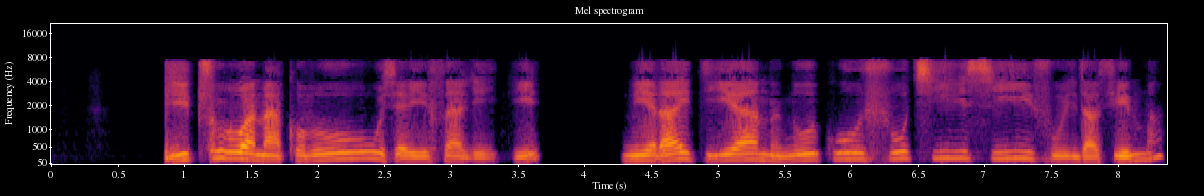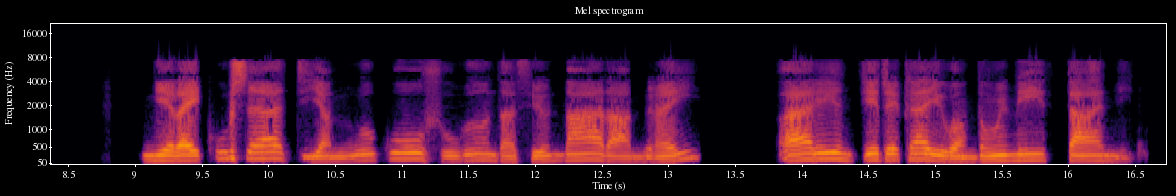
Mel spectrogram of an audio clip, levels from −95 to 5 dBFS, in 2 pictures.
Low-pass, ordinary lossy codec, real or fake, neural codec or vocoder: 7.2 kHz; AAC, 32 kbps; fake; codec, 16 kHz, 0.5 kbps, FunCodec, trained on Chinese and English, 25 frames a second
